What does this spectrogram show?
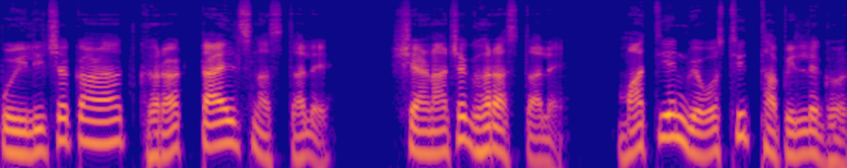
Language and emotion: Goan Konkani, neutral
